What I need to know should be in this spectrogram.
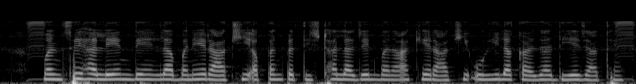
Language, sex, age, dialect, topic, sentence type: Chhattisgarhi, female, 18-24, Central, banking, statement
